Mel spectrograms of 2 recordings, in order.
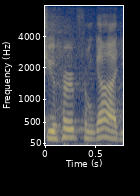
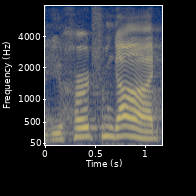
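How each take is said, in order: First: Said in the usual way. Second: YOU HEARD FROM GOD said slowly and firmly; slow down and press each word of YOU HEARD FROM GOD; YOU HEARD FROM GOD, measured and insistent; emphatic repeat. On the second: Real, not acted. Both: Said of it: "Let me say it again".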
